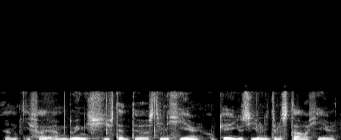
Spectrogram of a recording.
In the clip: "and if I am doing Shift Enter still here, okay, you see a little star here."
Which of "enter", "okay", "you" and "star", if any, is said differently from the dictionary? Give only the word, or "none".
none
